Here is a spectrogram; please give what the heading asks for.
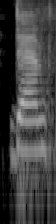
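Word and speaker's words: dumb: Next है डम में बी साइलेंट, पाम में एल साइलेंट, प्लम्बर में बी साइलेंट, एमंड में एल साइलेंट।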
